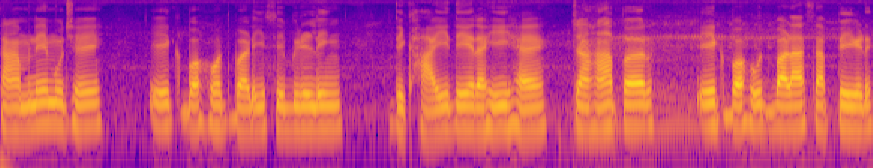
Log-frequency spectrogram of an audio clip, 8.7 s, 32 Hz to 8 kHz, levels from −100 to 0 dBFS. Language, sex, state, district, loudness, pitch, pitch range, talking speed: Hindi, male, Bihar, Kaimur, -19 LUFS, 125 Hz, 120-130 Hz, 125 wpm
